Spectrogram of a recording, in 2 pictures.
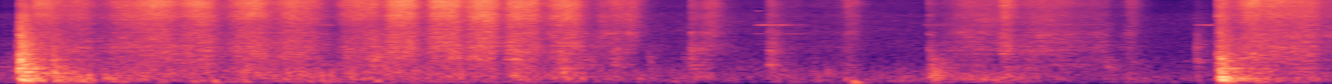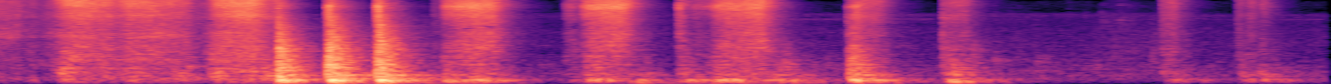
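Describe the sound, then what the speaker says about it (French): Furniture is sanded by hand in a workshop, with irregular bursts of rough rubbing strokes against wood, close and loud, broken by pauses and a few knocks. "je vais en profiter pour faire une petite pause ponçage de meubles"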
